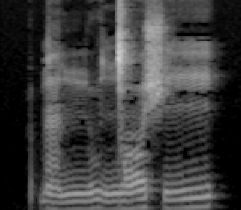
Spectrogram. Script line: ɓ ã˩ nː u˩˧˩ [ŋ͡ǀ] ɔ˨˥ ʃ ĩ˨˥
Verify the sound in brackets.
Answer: correct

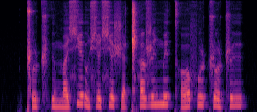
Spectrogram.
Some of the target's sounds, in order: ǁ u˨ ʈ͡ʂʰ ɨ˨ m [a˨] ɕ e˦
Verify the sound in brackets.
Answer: correct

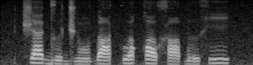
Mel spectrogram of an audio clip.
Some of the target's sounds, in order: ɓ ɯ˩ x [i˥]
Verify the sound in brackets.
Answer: correct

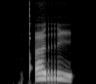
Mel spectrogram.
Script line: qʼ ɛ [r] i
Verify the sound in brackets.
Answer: correct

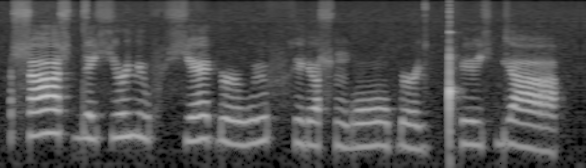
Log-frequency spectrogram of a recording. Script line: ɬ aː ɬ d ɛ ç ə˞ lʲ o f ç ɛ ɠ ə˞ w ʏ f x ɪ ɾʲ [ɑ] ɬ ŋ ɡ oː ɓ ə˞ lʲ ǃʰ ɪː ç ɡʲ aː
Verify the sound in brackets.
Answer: incorrect: ɒ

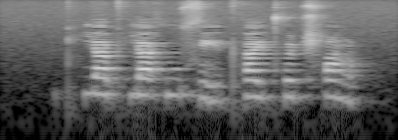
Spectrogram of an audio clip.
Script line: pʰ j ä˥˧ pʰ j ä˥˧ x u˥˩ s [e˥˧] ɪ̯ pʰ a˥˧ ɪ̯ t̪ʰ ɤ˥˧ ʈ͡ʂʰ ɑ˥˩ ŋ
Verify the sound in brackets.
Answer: incorrect: ḛ˨˩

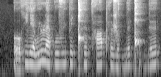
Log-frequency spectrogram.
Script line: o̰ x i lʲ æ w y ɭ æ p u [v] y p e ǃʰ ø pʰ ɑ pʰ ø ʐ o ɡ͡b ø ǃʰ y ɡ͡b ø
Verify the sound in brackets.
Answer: correct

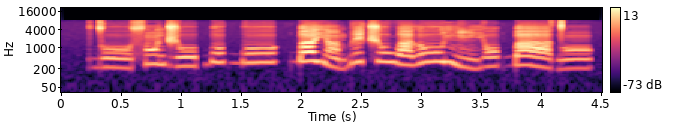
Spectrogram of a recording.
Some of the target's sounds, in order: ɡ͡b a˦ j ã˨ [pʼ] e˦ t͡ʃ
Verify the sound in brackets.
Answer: incorrect: b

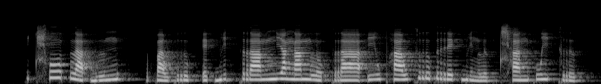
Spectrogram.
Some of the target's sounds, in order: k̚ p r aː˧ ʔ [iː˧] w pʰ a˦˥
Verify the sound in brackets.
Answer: incorrect: iː˦˥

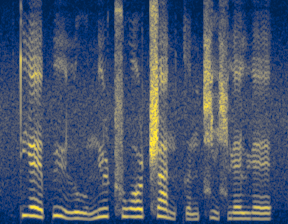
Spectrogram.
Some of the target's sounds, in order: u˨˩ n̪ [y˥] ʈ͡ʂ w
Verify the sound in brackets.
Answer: correct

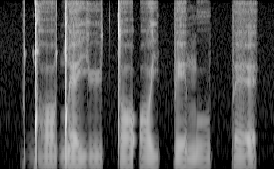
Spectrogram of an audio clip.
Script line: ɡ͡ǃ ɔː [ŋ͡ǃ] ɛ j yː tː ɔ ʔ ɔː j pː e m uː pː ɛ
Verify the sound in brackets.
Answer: correct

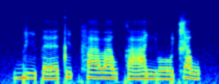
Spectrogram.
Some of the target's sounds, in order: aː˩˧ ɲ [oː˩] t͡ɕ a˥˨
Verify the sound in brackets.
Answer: correct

